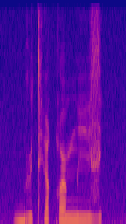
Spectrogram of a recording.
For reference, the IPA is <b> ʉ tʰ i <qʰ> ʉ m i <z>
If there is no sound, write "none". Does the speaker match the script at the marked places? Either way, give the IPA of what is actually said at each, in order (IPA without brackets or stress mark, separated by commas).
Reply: b, q, z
